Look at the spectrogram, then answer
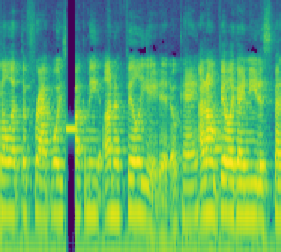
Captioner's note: beep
